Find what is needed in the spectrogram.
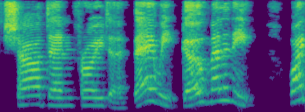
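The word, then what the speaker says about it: Schadenfreude: right okay we've got one race put it's pronounced char den freude there we go melanie why didn't you do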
